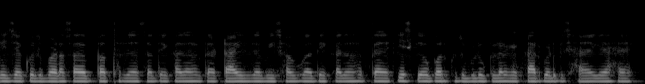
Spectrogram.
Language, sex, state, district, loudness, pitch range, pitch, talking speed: Hindi, male, Chhattisgarh, Raigarh, -37 LUFS, 140-145 Hz, 145 Hz, 260 wpm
